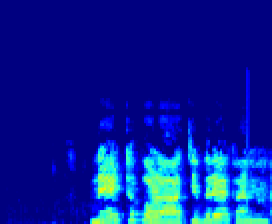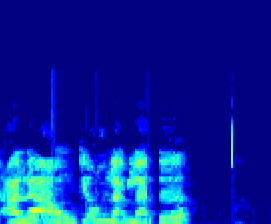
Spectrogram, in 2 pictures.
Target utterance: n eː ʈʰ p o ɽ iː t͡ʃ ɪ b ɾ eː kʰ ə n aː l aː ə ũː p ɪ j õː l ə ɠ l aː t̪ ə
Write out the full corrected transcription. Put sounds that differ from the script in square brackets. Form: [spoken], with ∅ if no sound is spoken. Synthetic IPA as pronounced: n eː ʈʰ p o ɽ [aː] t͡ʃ ɪ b ɾ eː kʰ ə n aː l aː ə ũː [k] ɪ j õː l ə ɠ l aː t̪ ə

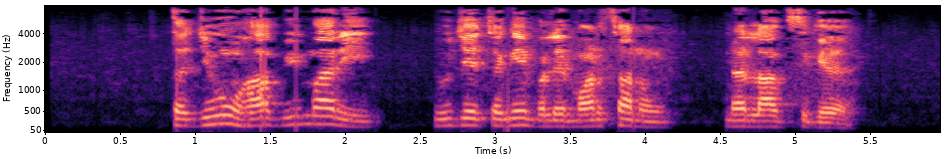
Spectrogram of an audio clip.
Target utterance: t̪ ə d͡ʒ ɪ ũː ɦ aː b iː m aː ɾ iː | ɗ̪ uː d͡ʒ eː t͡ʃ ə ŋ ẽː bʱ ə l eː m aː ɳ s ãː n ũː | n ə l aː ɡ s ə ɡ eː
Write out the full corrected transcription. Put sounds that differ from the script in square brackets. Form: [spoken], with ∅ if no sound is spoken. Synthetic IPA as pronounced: t̪ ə d͡ʒ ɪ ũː ɦ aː b iː m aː ɾ iː | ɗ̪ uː d͡ʒ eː t͡ʃ ə ŋ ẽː bʱ ə l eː m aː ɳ s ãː n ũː | n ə l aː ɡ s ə ɡ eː

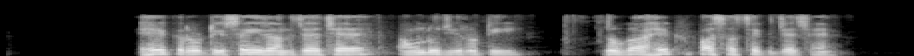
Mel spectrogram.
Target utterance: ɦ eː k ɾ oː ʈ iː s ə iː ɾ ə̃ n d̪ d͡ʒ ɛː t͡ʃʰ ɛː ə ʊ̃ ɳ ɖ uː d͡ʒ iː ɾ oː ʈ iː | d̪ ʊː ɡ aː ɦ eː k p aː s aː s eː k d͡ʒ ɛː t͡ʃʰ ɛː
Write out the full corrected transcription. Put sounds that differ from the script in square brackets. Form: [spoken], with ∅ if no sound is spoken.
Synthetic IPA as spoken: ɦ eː k ɾ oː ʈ iː s ə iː ɾ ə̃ n d̪ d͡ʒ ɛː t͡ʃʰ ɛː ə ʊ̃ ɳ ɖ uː d͡ʒ iː ɾ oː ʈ iː | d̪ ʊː ɡ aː ɦ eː k p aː s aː s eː k d͡ʒ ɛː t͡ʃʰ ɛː

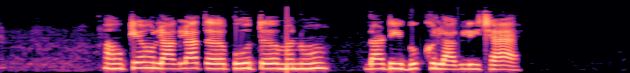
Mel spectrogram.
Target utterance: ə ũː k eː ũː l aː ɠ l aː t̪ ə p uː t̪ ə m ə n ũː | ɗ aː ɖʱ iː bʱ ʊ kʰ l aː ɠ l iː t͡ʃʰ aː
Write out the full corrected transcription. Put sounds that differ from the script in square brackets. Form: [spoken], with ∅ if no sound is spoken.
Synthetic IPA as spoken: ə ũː k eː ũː l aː ɠ l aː t̪ ə p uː t̪ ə m ə n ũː | ɗ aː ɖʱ iː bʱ ʊ kʰ l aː ɠ l iː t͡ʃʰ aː

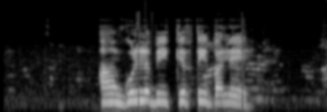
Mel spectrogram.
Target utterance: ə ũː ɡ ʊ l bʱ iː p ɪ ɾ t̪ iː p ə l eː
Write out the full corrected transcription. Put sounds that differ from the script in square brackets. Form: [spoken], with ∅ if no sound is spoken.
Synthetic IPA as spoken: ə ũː ɡ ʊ l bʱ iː [k] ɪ ɾ t̪ iː p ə l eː

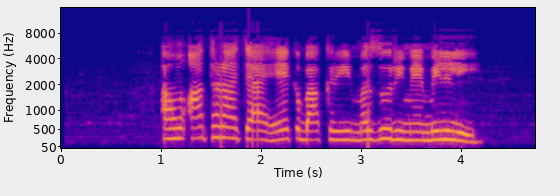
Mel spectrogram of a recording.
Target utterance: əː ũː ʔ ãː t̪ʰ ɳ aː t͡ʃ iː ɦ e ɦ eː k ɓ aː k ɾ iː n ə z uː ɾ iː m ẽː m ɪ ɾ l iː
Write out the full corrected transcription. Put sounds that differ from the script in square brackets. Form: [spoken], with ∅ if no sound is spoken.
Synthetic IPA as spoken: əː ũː ʔ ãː t̪ʰ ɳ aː t͡ʃ [aː] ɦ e ɦ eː k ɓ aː k ɾ iː [m] ə z uː ɾ iː m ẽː m ɪ [l] l iː

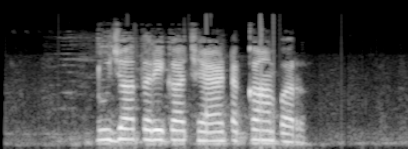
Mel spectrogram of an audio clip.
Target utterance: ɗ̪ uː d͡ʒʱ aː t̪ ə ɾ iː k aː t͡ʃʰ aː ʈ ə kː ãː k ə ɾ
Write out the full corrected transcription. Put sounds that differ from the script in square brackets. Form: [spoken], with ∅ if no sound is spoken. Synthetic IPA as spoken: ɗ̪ uː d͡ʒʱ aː t̪ ə ɾ iː k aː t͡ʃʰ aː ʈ ə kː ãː [p] ə ɾ

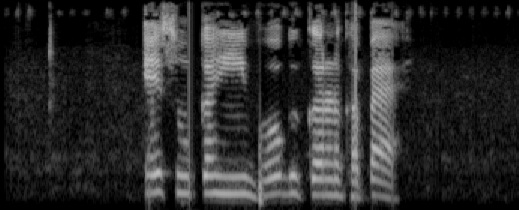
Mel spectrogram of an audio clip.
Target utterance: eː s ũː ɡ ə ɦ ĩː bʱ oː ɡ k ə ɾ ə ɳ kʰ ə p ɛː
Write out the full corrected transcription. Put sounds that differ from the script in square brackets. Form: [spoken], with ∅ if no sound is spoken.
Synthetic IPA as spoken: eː s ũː [k] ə ɦ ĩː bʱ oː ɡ k ə ɾ ə ɳ kʰ ə p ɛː

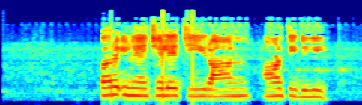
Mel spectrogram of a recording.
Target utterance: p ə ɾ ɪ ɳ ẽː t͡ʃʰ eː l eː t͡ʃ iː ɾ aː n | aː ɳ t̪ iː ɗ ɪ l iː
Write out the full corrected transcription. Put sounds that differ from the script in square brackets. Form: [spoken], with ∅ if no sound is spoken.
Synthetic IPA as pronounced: p ə ɾ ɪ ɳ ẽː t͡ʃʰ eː l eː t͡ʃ iː ɾ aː n | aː ɳ t̪ iː ɗ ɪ l iː

